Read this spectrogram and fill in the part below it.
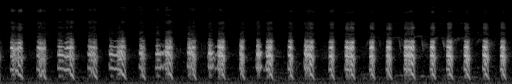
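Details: Female chukar partridge calling, used by hunters: a steady series of short, harsh, clucking notes, about four or five a second, steadily repeated throughout.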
